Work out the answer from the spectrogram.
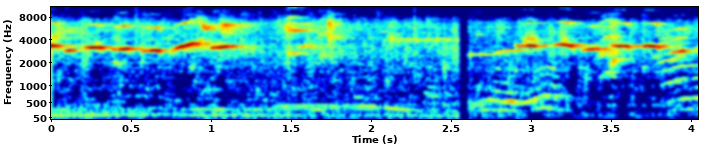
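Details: Blue-and-white flycatcher singing vigorously, a recording meant for training other birds: bright, high whistled phrases wavering up and down in two bursts separated by a short pause, with faint lower warbling notes beneath.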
